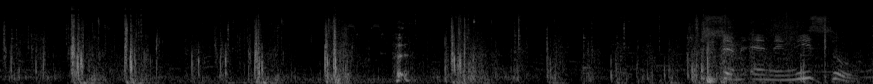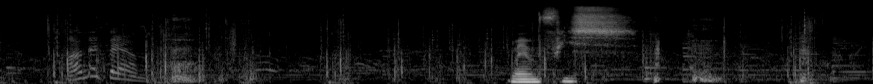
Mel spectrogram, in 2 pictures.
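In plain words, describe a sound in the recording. Footsteps thud and scuff on stone as someone runs and climbs.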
